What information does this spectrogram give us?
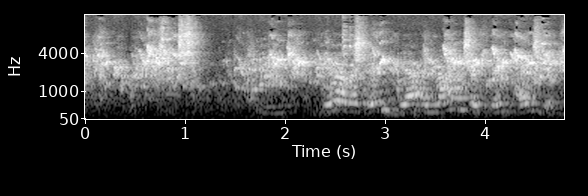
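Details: Budgerigar flock in an aviary chattering in harsh squawks and twittering, briefly quieter after the first second, then joined by lower wavering warbled notes beneath the high din.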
